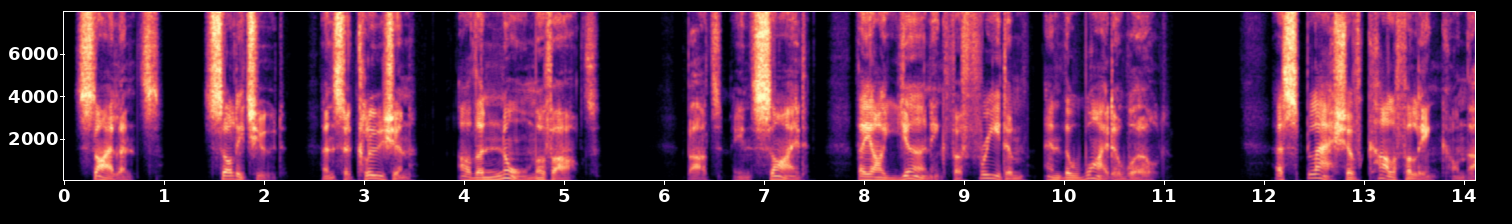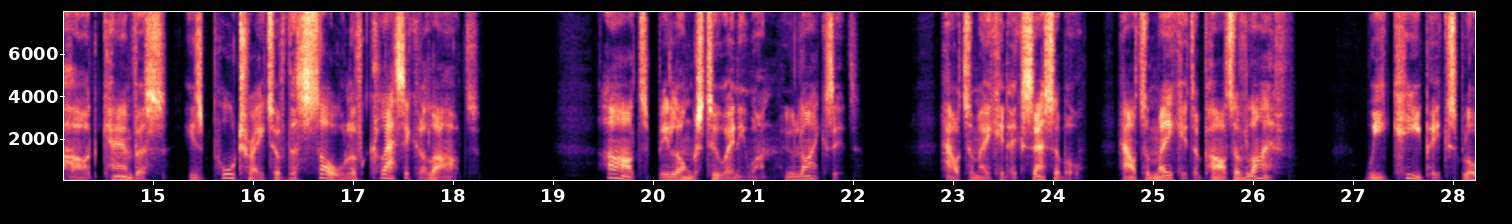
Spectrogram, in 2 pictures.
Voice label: 配音读 subtitles video 试音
